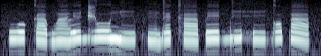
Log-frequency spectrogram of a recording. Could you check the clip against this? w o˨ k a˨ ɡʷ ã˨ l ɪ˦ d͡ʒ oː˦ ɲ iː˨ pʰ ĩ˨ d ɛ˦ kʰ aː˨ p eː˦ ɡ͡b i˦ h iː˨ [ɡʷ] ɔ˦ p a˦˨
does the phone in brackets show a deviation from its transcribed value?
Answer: yes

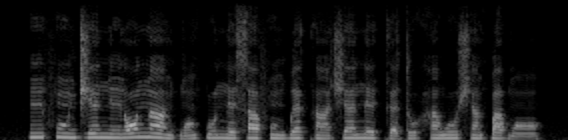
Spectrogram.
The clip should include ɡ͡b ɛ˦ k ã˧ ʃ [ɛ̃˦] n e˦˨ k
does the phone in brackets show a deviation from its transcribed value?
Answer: yes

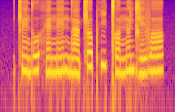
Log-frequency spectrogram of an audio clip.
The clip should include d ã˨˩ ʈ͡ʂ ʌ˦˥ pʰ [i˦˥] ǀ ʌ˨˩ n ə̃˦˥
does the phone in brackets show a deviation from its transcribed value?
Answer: no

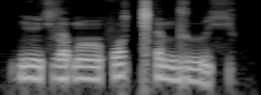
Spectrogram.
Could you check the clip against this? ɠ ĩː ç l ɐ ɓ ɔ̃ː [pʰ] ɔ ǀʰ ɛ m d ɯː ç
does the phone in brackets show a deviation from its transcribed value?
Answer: yes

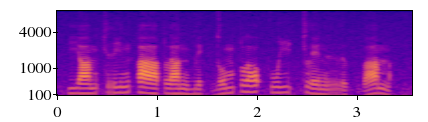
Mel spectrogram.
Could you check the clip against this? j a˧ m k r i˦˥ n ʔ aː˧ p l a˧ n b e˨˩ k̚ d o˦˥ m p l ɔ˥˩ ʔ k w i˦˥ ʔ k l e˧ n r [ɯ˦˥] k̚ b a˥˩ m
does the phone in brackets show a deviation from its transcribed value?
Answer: yes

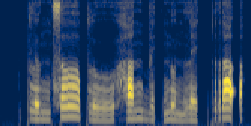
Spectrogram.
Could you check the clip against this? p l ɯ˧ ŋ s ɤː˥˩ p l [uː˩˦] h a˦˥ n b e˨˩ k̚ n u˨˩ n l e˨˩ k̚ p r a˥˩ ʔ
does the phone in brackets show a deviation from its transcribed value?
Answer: no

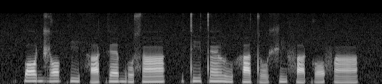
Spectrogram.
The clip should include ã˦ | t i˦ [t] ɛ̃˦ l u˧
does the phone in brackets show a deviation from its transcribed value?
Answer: no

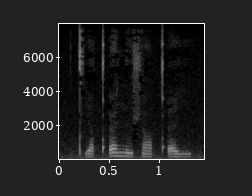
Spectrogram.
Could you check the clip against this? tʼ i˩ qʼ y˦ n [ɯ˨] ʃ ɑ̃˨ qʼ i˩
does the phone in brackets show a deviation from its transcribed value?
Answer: no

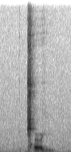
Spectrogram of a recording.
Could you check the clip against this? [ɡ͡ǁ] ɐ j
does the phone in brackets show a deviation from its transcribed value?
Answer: yes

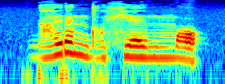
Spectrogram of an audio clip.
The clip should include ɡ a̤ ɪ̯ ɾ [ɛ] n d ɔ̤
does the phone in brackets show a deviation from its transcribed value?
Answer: no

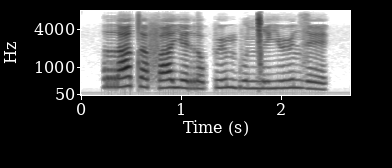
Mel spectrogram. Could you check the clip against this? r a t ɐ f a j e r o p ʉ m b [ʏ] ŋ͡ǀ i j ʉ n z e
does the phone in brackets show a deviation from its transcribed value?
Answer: yes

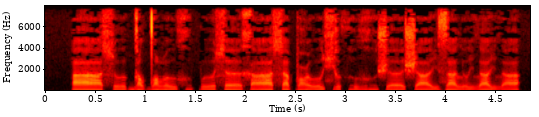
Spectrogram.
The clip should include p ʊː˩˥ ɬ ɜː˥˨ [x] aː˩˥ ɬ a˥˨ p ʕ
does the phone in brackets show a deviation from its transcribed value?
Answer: no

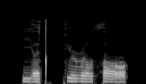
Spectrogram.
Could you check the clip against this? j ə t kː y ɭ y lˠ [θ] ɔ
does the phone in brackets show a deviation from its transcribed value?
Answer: no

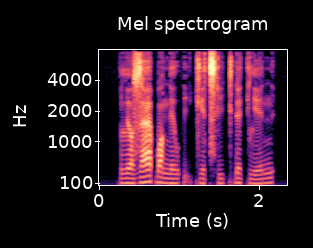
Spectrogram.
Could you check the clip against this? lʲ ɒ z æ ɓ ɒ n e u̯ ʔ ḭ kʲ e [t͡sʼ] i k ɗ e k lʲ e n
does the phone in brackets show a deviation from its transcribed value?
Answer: no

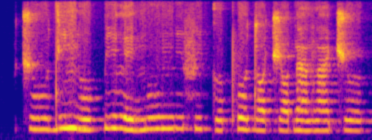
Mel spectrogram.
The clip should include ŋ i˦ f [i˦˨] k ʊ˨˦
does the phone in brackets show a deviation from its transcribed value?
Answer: no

